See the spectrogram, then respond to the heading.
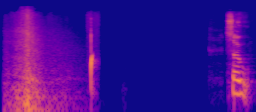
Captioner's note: air whooshing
